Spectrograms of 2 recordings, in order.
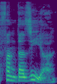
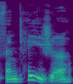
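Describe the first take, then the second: First: It is pronounced the Italian way. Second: It is pronounced the plain English way.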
